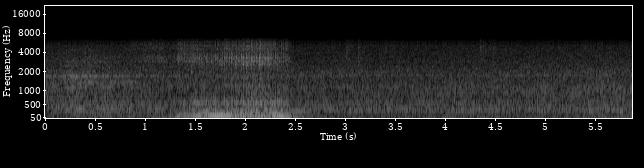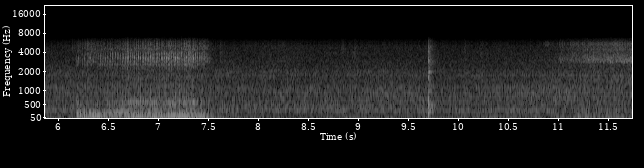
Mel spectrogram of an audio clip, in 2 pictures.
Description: My 1 year old beagle sleeping and snoring under the workbench.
